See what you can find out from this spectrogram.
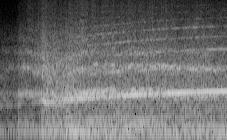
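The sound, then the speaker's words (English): Tyres squeal loudly as a car corners hard while a police squad car chases it. A sustained, steady high screech runs unbroken over engine noise, its pitch creeping slightly upward. “The approaching sheriff eyeballs Bond, who calmly reverses, spins the car around and drives away. Bond spots another squad car close behind, then corners hard.”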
